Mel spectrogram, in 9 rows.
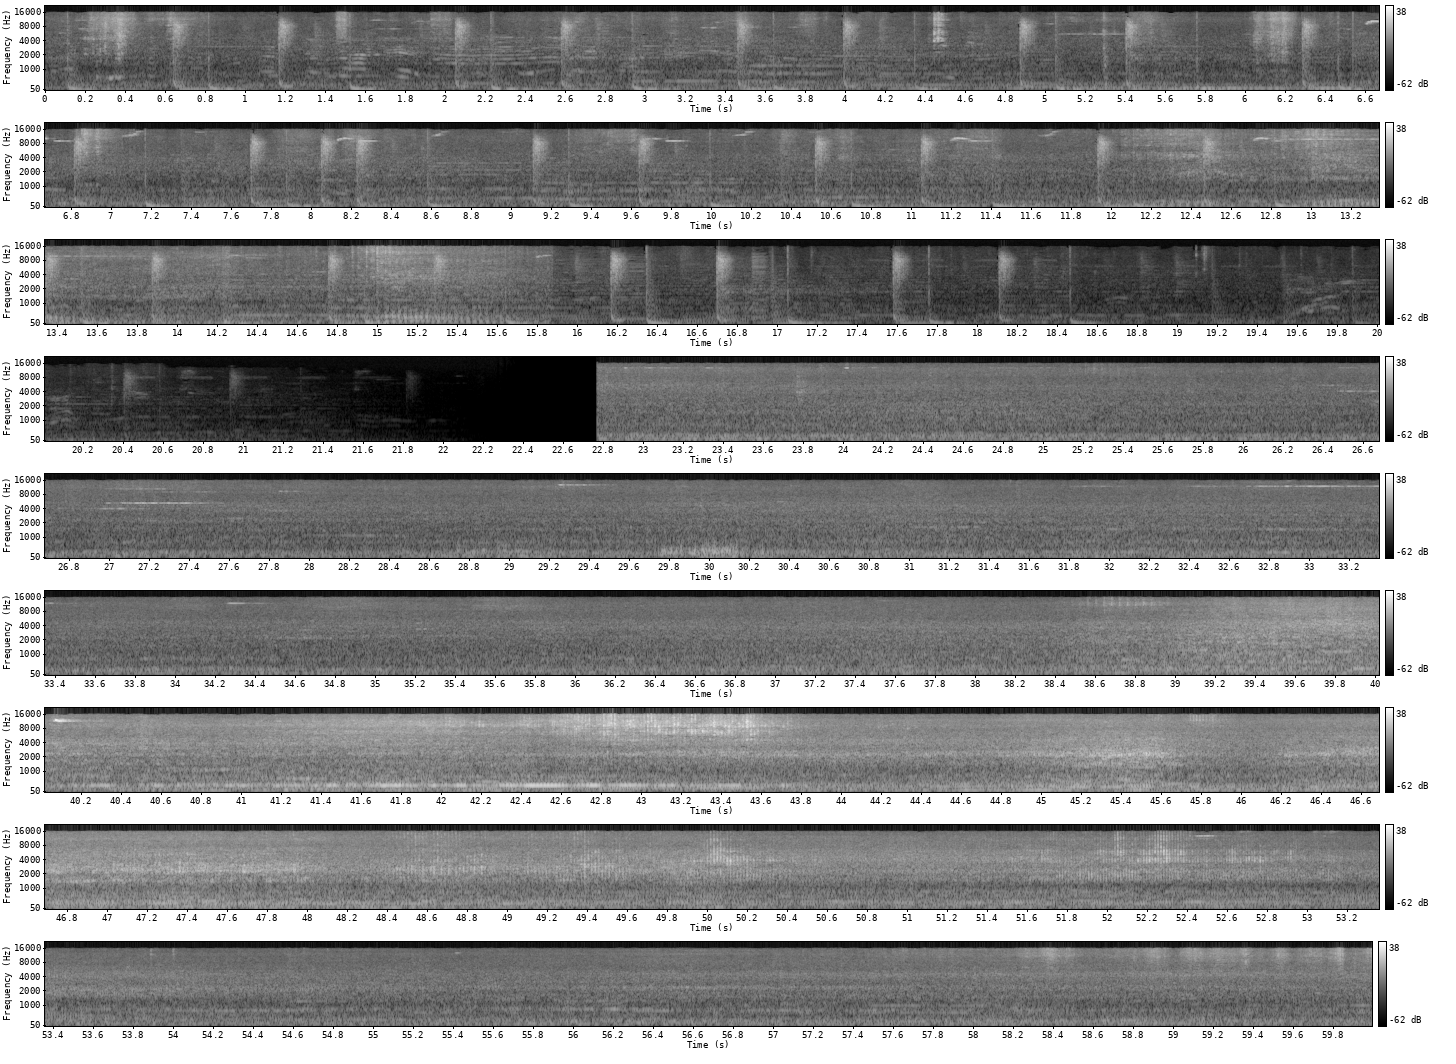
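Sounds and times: road traffic noise: 0.0 - 21.7, 22.8 - 59.9
vehicle engine passing close: 38.7 - 53.9.

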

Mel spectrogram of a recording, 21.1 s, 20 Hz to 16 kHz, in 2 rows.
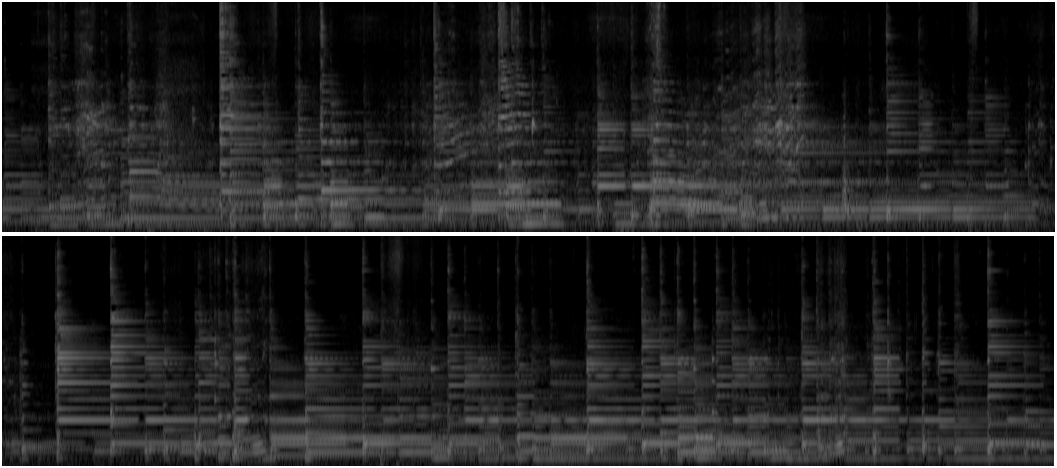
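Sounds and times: slide acoustic guitar fingerpicking: 0.0 - 21.0.

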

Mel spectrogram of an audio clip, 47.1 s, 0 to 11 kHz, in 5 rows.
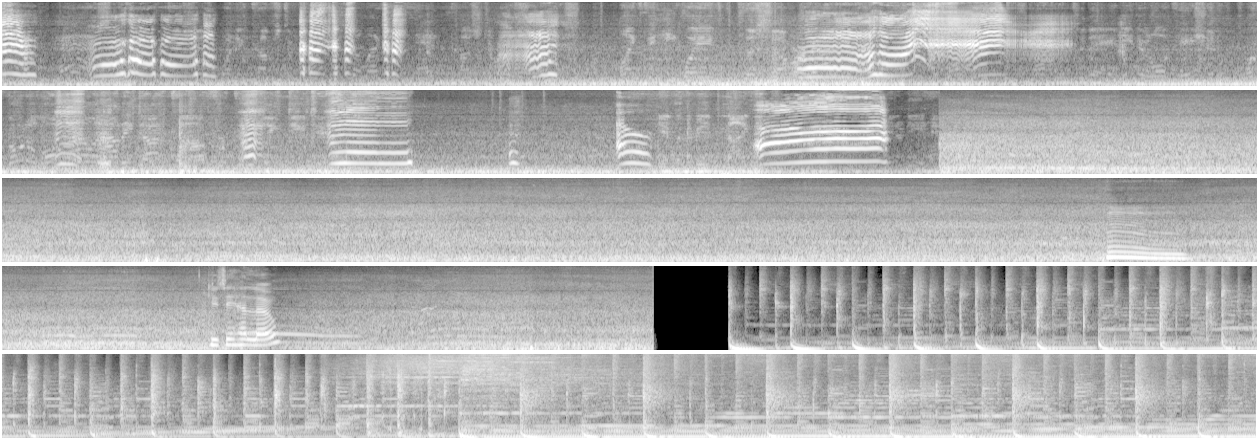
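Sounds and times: baby squealing and babbling: 0.0 - 1.6, 2.2 - 3.0, 3.7 - 4.2, 6.0 - 8.2, 11.2 - 12.5, 14.0 - 14.4, 15.0 - 16.1, 28.5 - 29.4, 30.3 - 32.2
road noise inside a car: 0.0 - 33.2.

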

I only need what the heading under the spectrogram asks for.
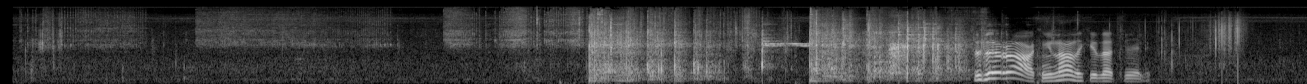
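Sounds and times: bike clattering on pavement: 0.2 - 10.8
bike rolling on asphalt: 0.2 - 12.5.

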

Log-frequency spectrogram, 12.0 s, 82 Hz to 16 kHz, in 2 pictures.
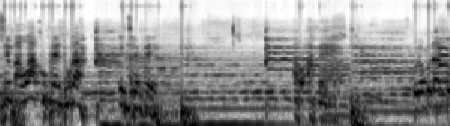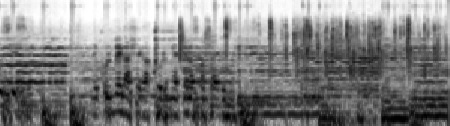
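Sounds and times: electronic organ chords: 0.0 - 12.0.

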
